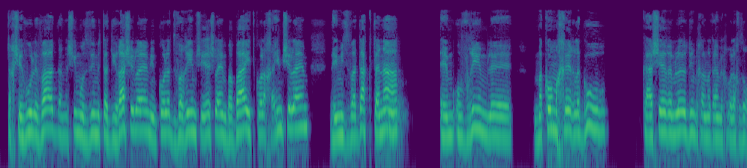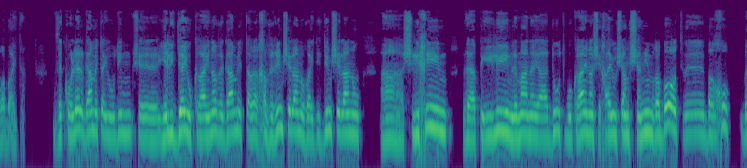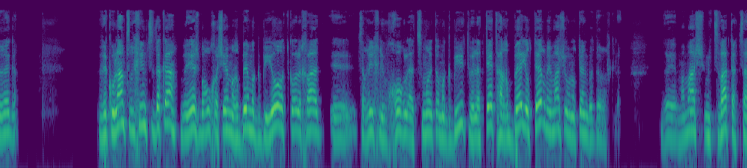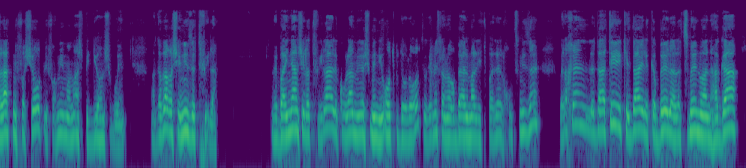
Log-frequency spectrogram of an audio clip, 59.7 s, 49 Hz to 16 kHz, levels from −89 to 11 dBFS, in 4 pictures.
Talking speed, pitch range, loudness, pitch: 120 wpm, 145-175 Hz, -25 LUFS, 155 Hz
